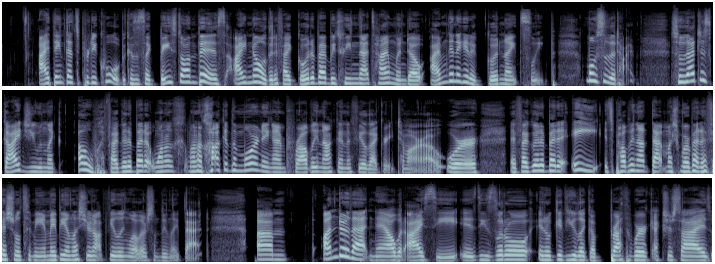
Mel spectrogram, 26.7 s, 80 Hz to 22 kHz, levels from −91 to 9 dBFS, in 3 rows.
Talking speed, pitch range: 250 wpm, 185-235 Hz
